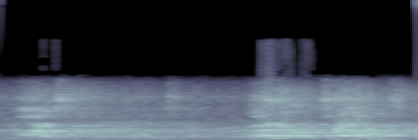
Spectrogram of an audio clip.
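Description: Spectators shouting over one another, several voices at once, growing louder about a second and a half in.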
